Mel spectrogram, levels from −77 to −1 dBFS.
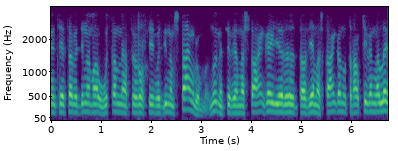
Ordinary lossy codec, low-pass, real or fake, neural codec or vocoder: MP3, 32 kbps; 3.6 kHz; fake; codec, 16 kHz, 0.8 kbps, ZipCodec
